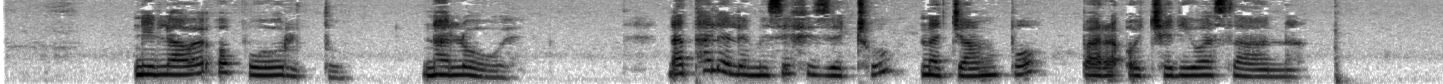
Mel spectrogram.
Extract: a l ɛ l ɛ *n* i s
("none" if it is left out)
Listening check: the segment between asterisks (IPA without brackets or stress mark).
m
